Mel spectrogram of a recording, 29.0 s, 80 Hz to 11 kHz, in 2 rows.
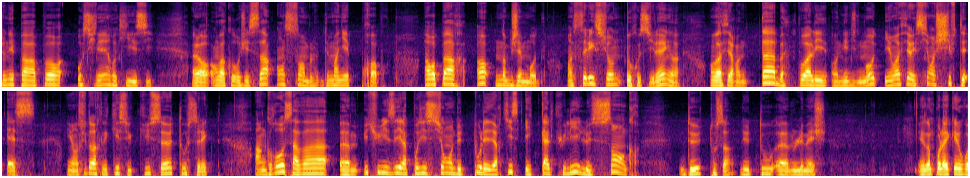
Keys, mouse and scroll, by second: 3.8 Tab, 8.9 right click, 11.5 Tab, 14.2 shift+s, 18.4-19.2 shift+scroll up 4, 19.9 KP_Divide, 21.0 KP_Divide, 22.2-22.5 shift+scroll down 3, 22.5 middle click, 22.9-23.5 scroll up 1, 23.5-26.5 middle drag, 28.6-28.9 middle drag.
